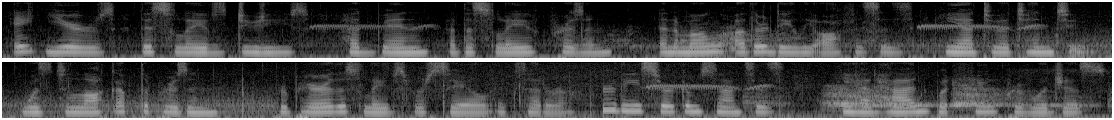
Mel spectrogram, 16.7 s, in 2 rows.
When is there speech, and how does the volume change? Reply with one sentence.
The speech can be heard from 0.0 to 16.6 s, at a steady volume.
